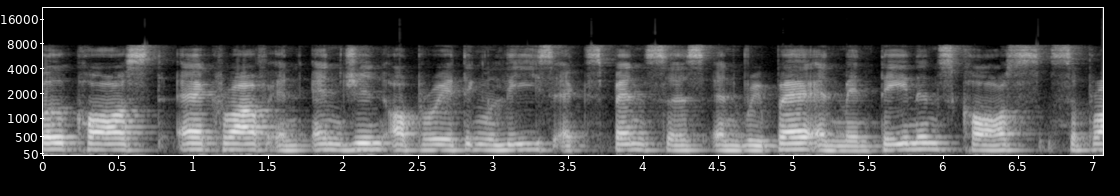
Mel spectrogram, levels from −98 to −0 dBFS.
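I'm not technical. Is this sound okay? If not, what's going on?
No. There are clock slip clicks from about 0.26 s to 7.06 s: faint, regular ticks roughly every 0.4 s, about fifteen in all, heard over the speech. They likely come from two pieces of equipment each keeping their own time, one running roughly 50 parts per million off the other. Each time that small drift adds up to a single sample, one sample gets dropped or repeated, and that tiny jump is the tick you hear.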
